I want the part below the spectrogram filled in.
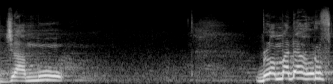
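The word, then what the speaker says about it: djamoe: Ada ada D J E D J A M O E bacanya jamu.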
